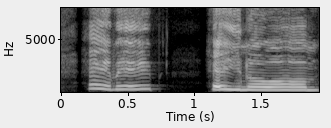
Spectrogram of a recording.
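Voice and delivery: very high, light, airy little voice. Retelling their own words to their partner about their house, very light voice. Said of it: "with a very light voice".

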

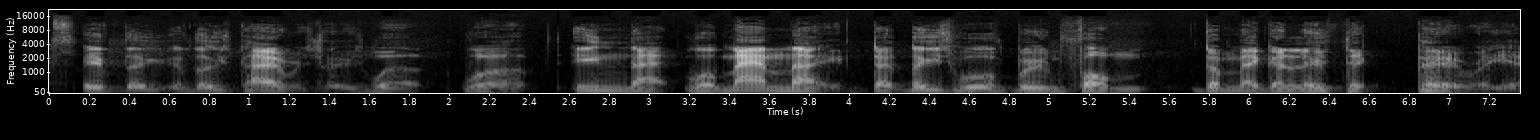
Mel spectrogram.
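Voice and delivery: put-on thick Cockney accent, laid on heavy. Quoting an author on a show about Glastonbury Tor: imitating a Cockney accent. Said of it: "very South England Cockney as fuck dude".

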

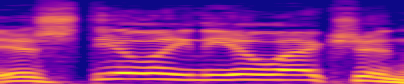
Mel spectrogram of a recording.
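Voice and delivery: mock alarmed screaming, pitched way up. Retelling how a congressman screamed at him: imitating Joe Scarborough screaming. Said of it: "was the guy that was screaming at me".

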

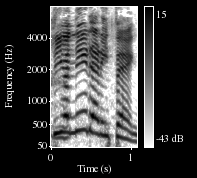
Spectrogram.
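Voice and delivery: put-on New York accent. Reading a friend's text aloud in her accent: imitating a friend's New York accent. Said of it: "I'll read it in that accent in my head".

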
